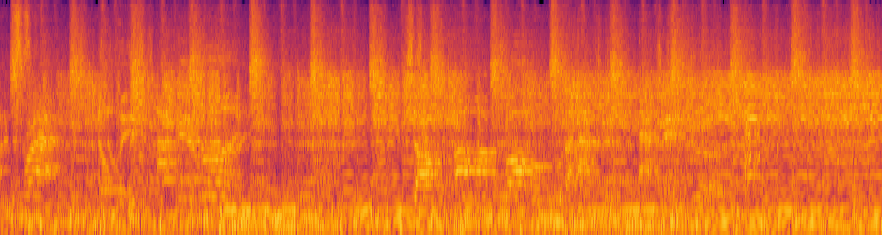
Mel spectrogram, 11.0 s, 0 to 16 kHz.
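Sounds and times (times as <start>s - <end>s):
bass guitar: 0.0s - 11.0s
electric guitars: 0.0s - 11.0s
steady drum beat: 0.0s - 11.0s.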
